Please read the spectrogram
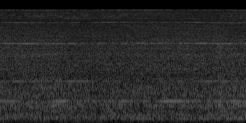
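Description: Upright vacuum cleaner running faintly and steadily as it is pushed over carpet: an even whooshing hiss with a thin steady whine.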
